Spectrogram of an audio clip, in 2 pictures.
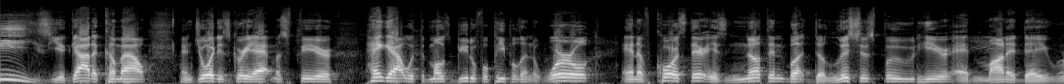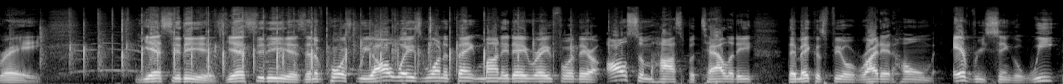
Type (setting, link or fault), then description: setting, busy venue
